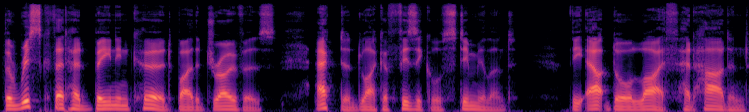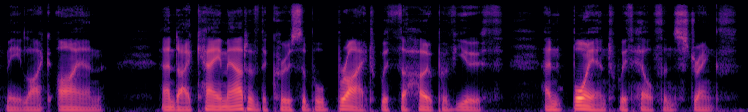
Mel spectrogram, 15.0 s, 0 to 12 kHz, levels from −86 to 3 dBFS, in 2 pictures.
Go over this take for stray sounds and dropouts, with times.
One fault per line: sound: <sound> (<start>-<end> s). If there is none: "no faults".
no faults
